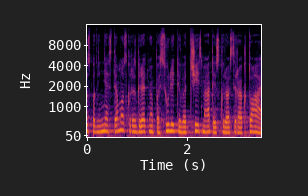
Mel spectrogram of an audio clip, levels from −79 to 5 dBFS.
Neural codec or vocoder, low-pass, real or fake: none; 14.4 kHz; real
